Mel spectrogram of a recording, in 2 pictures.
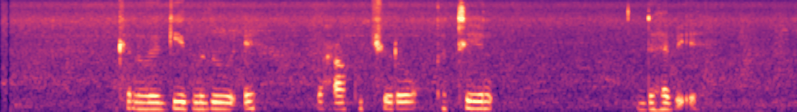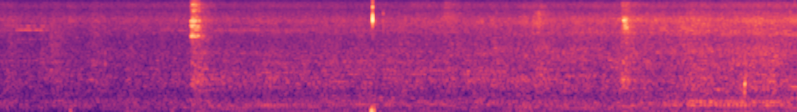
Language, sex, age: Somali, female, 25-35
